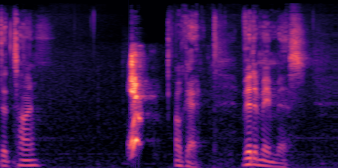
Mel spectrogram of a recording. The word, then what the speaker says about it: Villimey Mist: Well, Villimey missed. Did I say it right that time? Yeah. Okay. Villimey missed.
